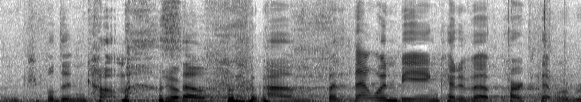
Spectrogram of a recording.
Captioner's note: laughter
